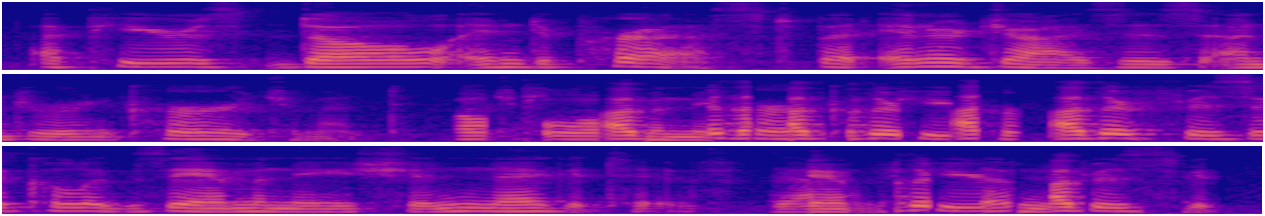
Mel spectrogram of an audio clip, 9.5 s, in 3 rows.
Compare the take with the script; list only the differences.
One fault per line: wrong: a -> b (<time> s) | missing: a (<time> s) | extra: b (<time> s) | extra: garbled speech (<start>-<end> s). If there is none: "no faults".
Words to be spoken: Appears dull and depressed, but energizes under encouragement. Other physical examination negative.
extra: garbled speech (4.3-5.7 s)
extra: garbled speech (8.2-9.4 s)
